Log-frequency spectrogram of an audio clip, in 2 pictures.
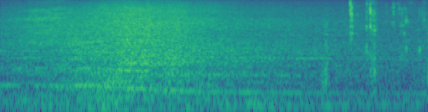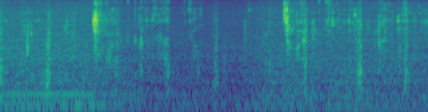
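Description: A vehicle passing close by, its engine noise swelling to a peak about a second in and then fading over the next few seconds. Through the rest, a person chews mouthfuls of papaya salad and rice noodles, with small sharp mouth clicks.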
